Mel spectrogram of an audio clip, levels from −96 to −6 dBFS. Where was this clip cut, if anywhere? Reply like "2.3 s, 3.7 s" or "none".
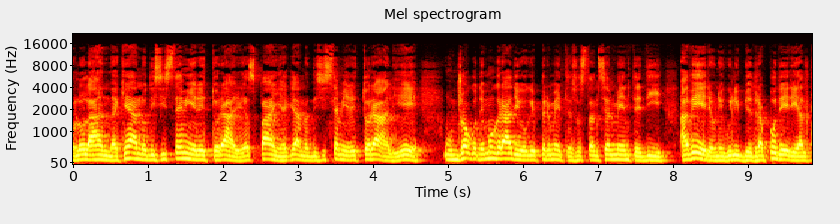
none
